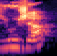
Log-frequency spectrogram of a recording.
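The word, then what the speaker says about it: 유자: Du coup, donc yuza, donc on l'appelle yuza parce qu'en Corée, le yuzu se prononce yuja.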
